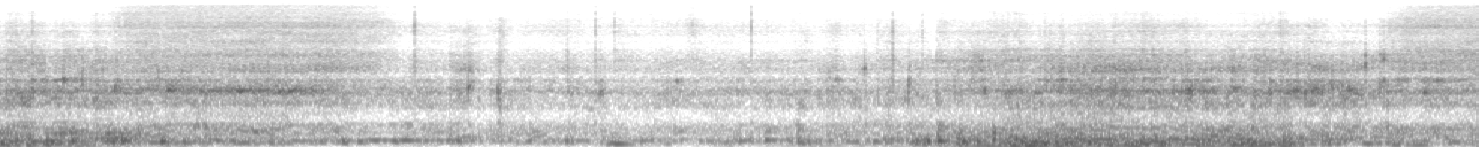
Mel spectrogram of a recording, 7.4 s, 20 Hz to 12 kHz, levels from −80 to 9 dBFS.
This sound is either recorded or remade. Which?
remade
